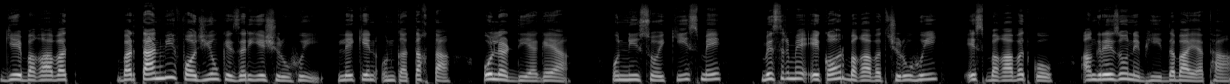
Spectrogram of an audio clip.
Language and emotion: Urdu, neutral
